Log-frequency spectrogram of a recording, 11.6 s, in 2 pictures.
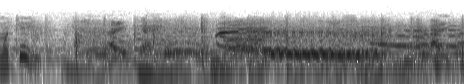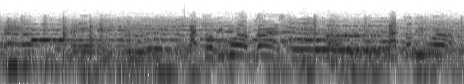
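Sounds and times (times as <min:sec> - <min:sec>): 
speech: 0:00.0 - 0:00.6, 0:01.3 - 0:03.6
clopping hooves: 0:00.0 - 0:11.5
horses neighing: 0:02.7 - 0:04.9.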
